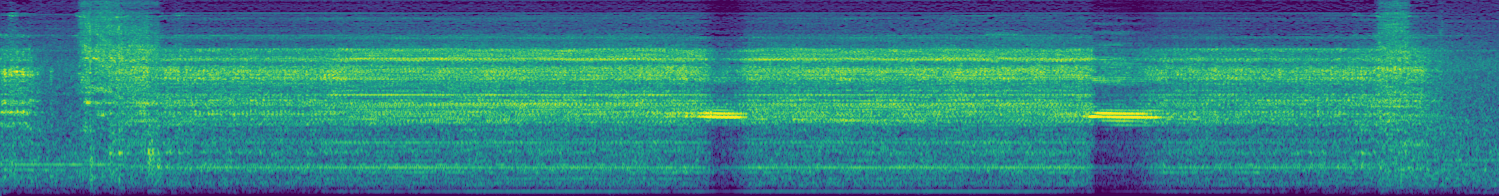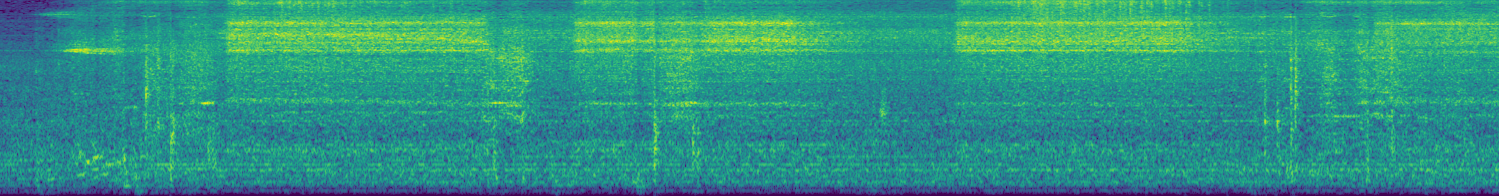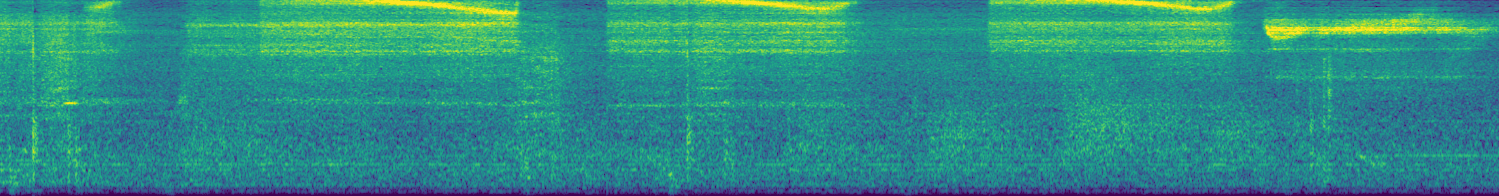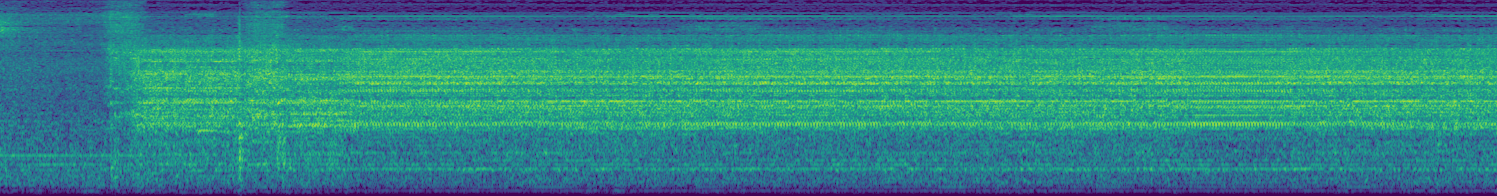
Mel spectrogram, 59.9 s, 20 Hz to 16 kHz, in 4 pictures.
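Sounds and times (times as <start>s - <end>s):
high machine whines: 0.0s - 14.4s, 15.5s - 59.9s
machine cutting hiss: 15.6s - 38.7s, 39.3s - 45.1s.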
